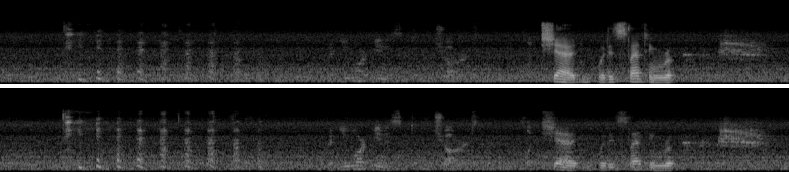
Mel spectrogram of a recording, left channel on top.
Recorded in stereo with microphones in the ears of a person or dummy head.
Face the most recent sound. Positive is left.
turn(degrees=-20)  # may be behind; listen again after turning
